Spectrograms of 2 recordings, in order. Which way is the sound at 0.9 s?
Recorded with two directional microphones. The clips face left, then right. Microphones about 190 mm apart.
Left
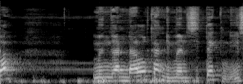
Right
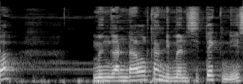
85° right.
